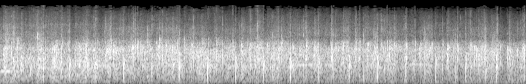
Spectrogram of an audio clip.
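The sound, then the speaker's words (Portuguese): A church audience applauds, a loud, steady roar of many people clapping together, with a few sharper individual claps standing out from the dense, unbroken sound. “Vamos aplaudir o Senhor.”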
